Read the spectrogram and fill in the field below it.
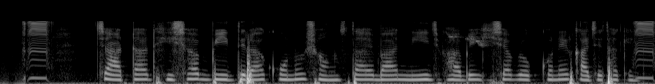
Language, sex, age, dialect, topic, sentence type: Bengali, female, 18-24, Standard Colloquial, banking, statement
